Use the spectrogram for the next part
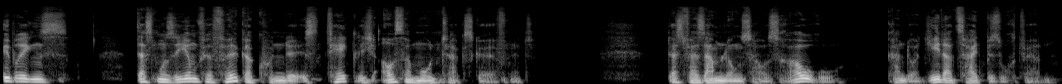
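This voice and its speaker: Calm storyteller for kids, deep and mellow voice. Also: male voice, measured pace, husky, dry recording, studio quality. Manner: calm, addresses the listener. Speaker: narrator. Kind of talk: children's story reading.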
